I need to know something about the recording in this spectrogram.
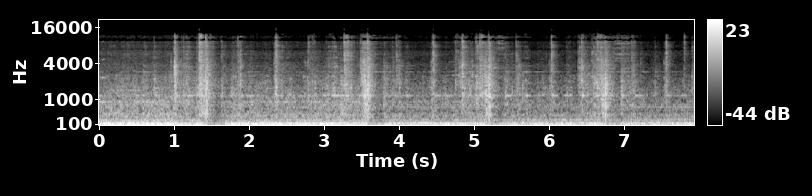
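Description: A power press punches metal with loud repeated clanks.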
